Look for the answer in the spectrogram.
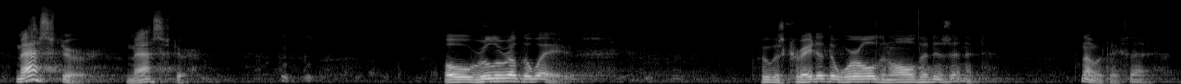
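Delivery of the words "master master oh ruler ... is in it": put-on calm, composed, serene, rational voice. Ironically retelling what they said when they woke Jesus, mock calm, serene voice. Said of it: "in a very calm and rational and serene voice".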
